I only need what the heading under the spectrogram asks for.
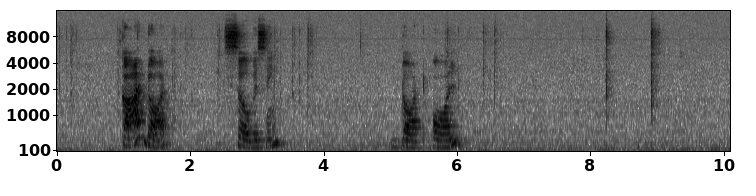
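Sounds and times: faint low hum: 0:00.0 - 0:10.0
keyboard keystrokes: 0:03.5 - 0:03.9, 0:08.2 - 0:09.1.

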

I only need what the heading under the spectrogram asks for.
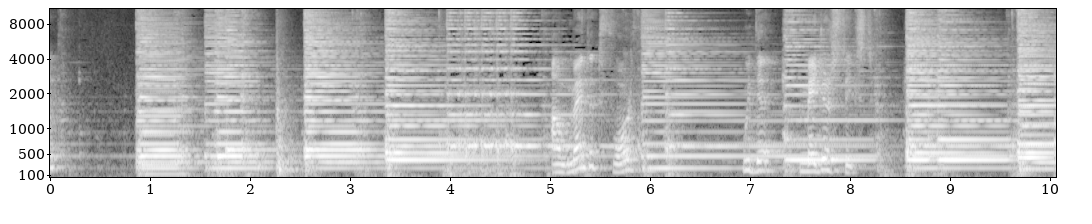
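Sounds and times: harpsichord chords: 0:00.8 - 0:10.0.

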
